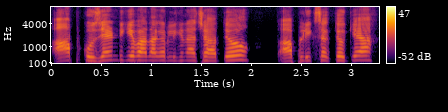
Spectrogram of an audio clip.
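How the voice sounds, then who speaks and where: A man leads a vocabulary lesson, drilling terms again and again. His voice sits high for a man and sounds clean and crisp. The recording is dry and close, with no room echo. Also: flat delivery, brisk, fairly bright tone. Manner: repetitive, drilling, asks students to write words down. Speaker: English vocabulary teacher. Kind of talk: classroom lecture in Hindi with English terms.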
